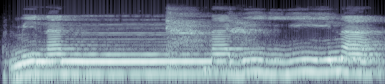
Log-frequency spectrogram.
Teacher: Nun bertasydid di situ. Tajibu gunnah, yaitu wajib gunnah. Artinya wajib di situ ditahan, digunnah, di nunnya digunakan.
